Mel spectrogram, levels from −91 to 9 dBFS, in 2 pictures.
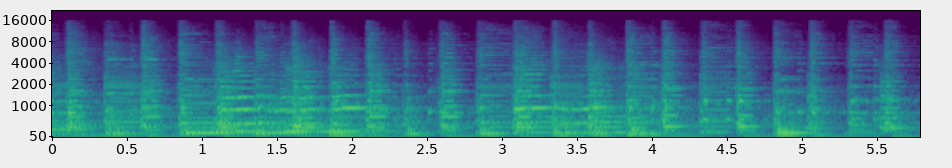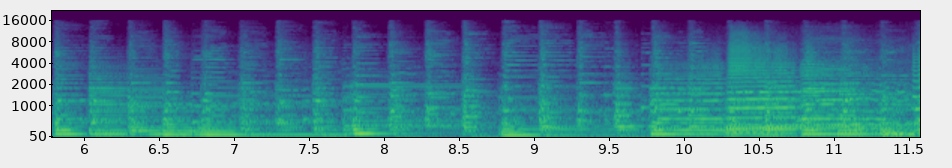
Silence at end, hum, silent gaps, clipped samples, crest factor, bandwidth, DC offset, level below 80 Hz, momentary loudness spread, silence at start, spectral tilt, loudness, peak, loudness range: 0 s; none; none; under 0.1%; 18 dB; 15.5 kHz; under 0.1%; -38 dBFS; 9 LU; 0 s; -6 dB/octave; -21 LUFS; -2 dBFS; 3 LU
